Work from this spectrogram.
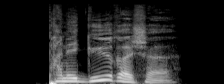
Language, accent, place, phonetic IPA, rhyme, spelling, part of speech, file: German, Germany, Berlin, [paneˈɡyːʁɪʃə], -yːʁɪʃə, panegyrische, adjective, De-panegyrische.ogg
- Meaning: inflection of panegyrisch: 1. strong/mixed nominative/accusative feminine singular 2. strong nominative/accusative plural 3. weak nominative all-gender singular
